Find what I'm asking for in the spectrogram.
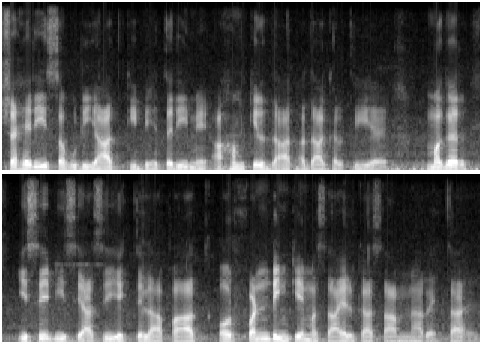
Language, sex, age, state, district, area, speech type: Urdu, male, 30-45, Delhi, North East Delhi, urban, spontaneous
